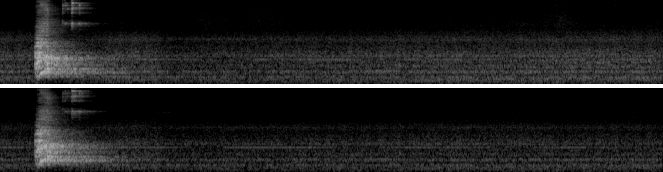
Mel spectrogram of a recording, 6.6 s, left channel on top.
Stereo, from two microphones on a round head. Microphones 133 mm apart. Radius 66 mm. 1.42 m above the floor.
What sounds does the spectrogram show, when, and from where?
0.3 s a zipper: 20° left (ahead or behind), 1.3 m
